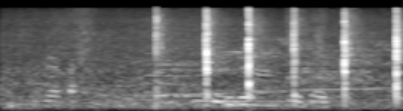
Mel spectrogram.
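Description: A small child knocks on a metal pole with sharp clanks.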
